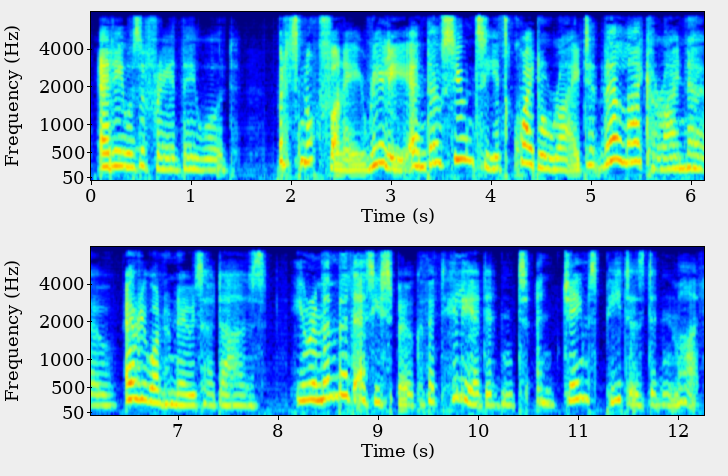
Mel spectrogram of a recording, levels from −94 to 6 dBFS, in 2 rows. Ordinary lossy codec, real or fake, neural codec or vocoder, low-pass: AAC, 48 kbps; fake; vocoder, 24 kHz, 100 mel bands, Vocos; 7.2 kHz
